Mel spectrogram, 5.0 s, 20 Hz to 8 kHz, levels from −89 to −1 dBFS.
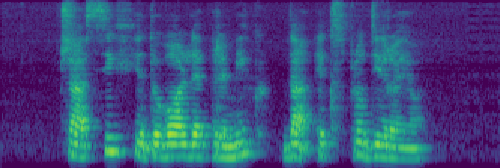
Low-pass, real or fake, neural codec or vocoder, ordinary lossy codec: none; real; none; none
